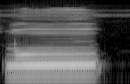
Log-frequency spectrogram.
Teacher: उल्टा पेश को एक अलिफ के बराबर खींच करके अदा करेंगे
